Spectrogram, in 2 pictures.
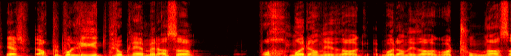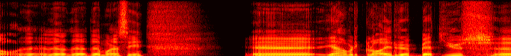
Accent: Gjøvik, Innlandet, Norway; jeg er fra Gjøvik, vet du, Mjøsa

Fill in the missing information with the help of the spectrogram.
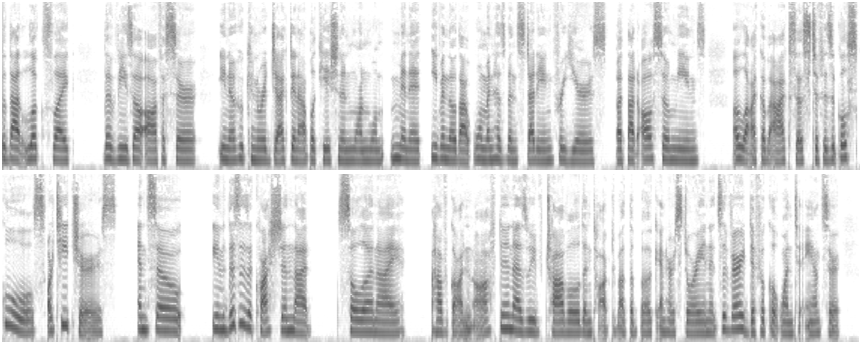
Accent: United States; I, growing up in the United States, I think I had an understanding

